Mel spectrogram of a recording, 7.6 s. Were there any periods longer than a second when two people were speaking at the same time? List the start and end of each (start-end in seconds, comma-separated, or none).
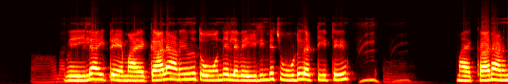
1.0-3.1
